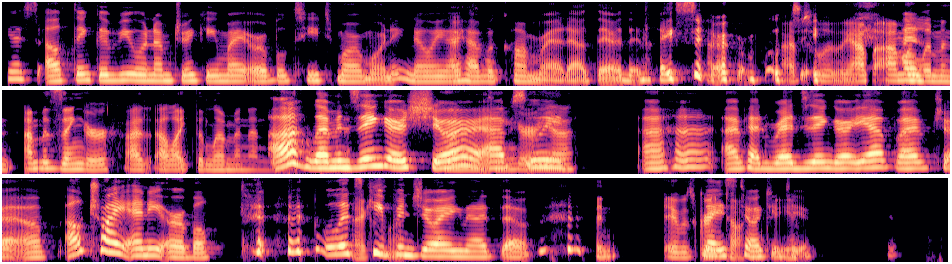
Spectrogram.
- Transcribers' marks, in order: other background noise; laughing while speaking: "that likes herbal tea"; tapping; chuckle; chuckle
- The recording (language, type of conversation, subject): English, unstructured, What morning habit helps you start your day best?
- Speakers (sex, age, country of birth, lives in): female, 50-54, United States, United States; female, 65-69, United States, United States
